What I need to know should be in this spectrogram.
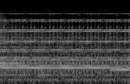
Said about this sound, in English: It looks like the phone is ringing.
